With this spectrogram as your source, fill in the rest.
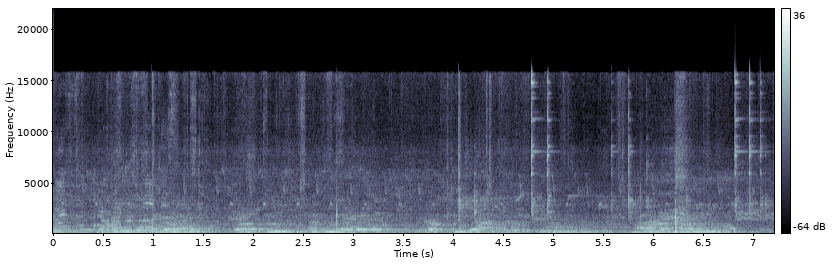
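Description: Horse hooves clop on concrete.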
